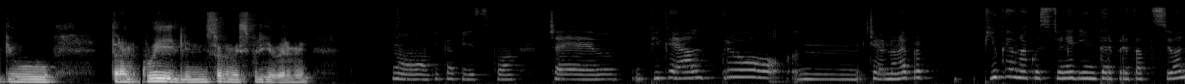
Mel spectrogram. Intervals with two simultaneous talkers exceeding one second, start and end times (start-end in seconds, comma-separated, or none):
none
